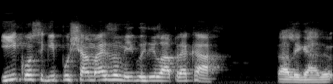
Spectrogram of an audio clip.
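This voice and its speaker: A man talks with a northeastern Brazilian accent. The background is quiet. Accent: northeastern Brazilian, kept. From Olinda, Pernambuco, Brazil. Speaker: musician and TV presenter. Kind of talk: interview. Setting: phone call. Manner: casual, halting. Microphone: phone line trouble.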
